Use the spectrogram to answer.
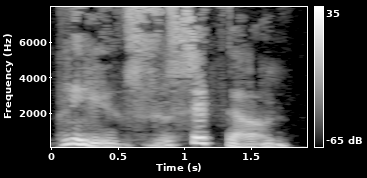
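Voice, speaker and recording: A woman's voice: on the low side, very animated, drawn-out words, dark tone, breathy edge, no echo, exaggerated voice. An actress playing an imperious old aristocratic lady in a radio drama, with a clipped, formal, upper-class English delivery. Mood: formal, dry. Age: older.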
